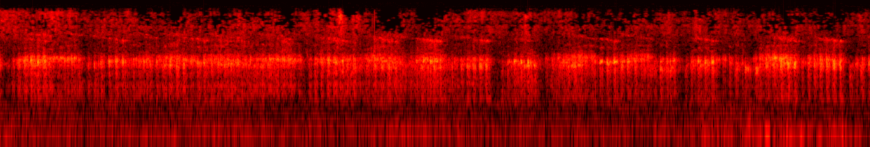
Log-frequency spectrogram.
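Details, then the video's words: Continuous chorus of black-spotted pond frogs, fast rattling pulsed croaks overlapping throughout, with short gaps and surges every second or two over a low rumble. "참개구리 우는 소리"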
